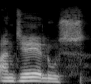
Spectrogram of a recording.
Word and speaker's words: Angelus: On the weekly Angelus address, or Angelus, I want to pronounce it more like Latin.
